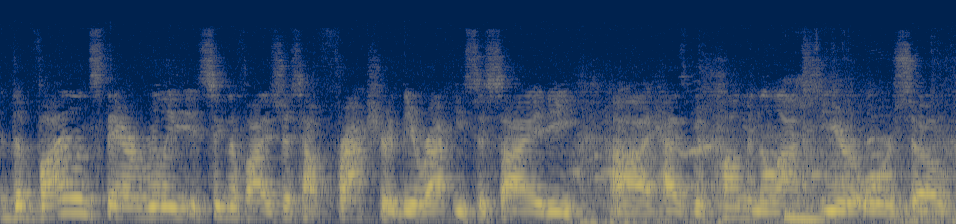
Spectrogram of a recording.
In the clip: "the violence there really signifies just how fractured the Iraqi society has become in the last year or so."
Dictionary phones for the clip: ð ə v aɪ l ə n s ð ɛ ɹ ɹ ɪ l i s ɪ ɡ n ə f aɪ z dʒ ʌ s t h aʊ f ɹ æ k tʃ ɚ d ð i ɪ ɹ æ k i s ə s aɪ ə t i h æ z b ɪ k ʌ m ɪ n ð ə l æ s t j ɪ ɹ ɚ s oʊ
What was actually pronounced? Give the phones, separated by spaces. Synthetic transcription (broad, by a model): ð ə v aɪ l ə n s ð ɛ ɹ ɹ ɪ l i s ɪ ɡ n ə f aɪ z dʒ ʌ s t h aʊ f ɹ æ k tʃ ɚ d ð i ɪ ɹ æ k i s ə s aɪ ə t i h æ z b ɪ k ʌ m ɪ n ð ə l æ s t j ɪ ɹ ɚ s oʊ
